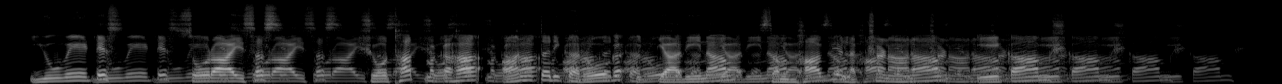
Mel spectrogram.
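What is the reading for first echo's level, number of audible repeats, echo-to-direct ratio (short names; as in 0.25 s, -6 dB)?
-7.5 dB, 3, -6.5 dB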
